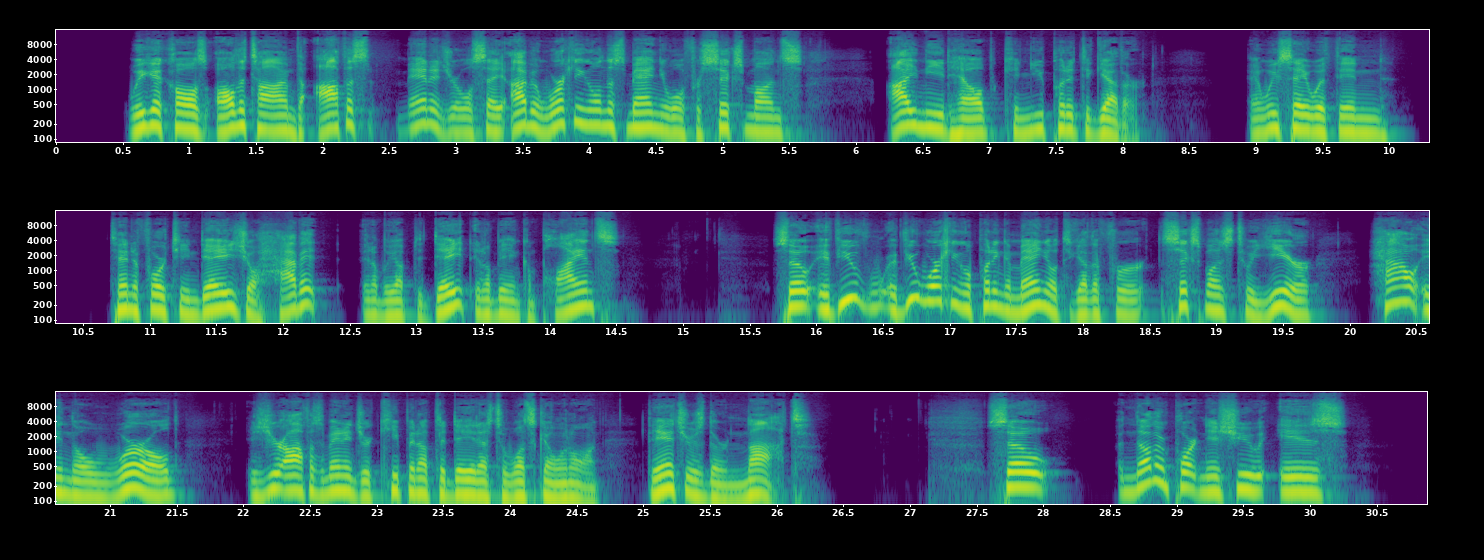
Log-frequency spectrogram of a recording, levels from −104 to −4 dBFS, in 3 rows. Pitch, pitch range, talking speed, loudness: 155 Hz, 130-175 Hz, 180 wpm, -19 LUFS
